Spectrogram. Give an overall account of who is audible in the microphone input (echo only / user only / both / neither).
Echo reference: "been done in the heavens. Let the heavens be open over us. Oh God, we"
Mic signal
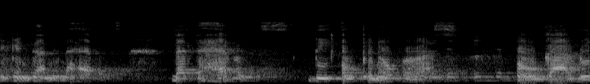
both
